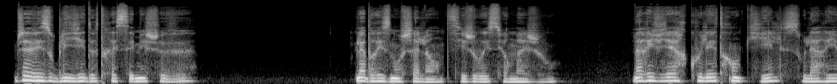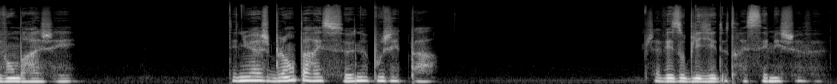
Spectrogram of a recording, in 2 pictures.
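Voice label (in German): französische Sprecherin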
